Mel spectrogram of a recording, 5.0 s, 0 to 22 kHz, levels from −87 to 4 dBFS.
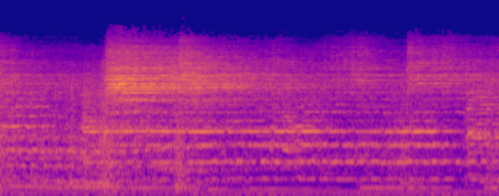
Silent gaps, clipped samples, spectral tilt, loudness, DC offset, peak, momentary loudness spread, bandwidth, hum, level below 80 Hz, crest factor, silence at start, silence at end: none; under 0.1%; 0 dB/octave; -22 LUFS; under 0.1%; -6 dBFS; 14 LU; 13 kHz; none; -54 dBFS; 18 dB; 0 s; 0 s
